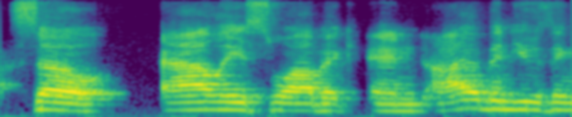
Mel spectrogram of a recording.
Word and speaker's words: Svabik: Svabik. So the V is pronounced like a W. Svabik.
